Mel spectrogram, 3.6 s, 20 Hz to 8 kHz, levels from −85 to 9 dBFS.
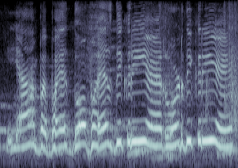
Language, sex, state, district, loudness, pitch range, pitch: Hindi, female, Maharashtra, Gondia, -11 LUFS, 295-355 Hz, 315 Hz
